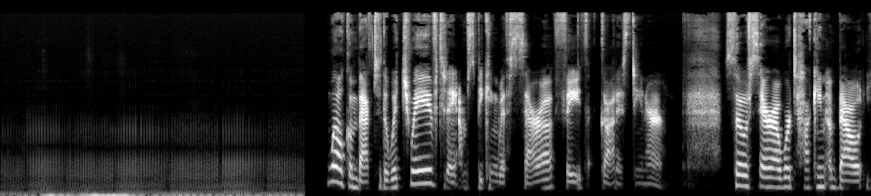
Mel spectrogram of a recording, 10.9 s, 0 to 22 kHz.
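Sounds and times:
cat purring: 0:00.0 - 0:03.8
speech: 0:04.1 - 0:10.8.

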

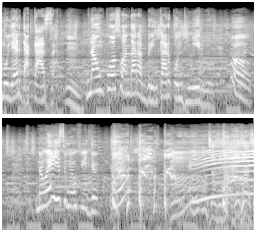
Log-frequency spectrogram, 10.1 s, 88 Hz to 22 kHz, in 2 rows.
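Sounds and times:
speech: 0:00.0 - 0:05.1, 0:05.7 - 0:07.6, 0:08.4 - 0:10.0
man coughing: 0:07.2 - 0:08.6, 0:09.2 - 0:10.0
man making strained throaty voiced sounds: 0:08.4 - 0:10.0.

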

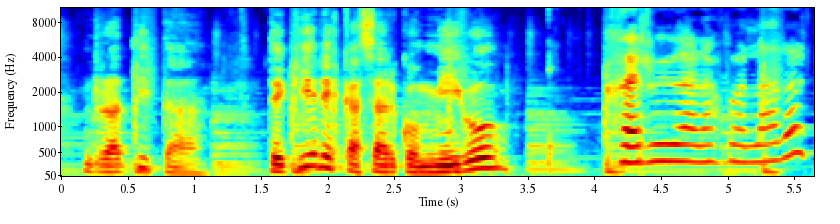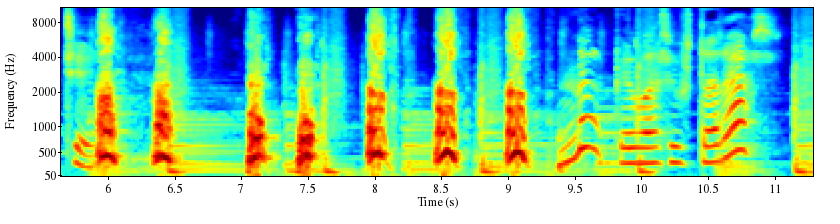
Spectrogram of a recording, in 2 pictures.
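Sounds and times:
speech: 0:00.2 - 0:03.5, 0:04.2 - 0:07.2, 0:09.9 - 0:11.0
dog barking: 0:05.9 - 0:09.3.

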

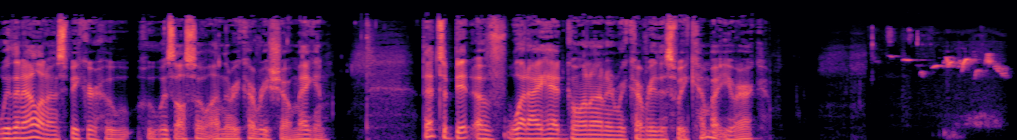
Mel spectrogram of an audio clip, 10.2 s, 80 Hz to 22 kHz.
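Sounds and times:
speech: 0:00.0 - 0:07.8
birds chirping and tweeting outdoors: 0:08.3 - 0:10.1.

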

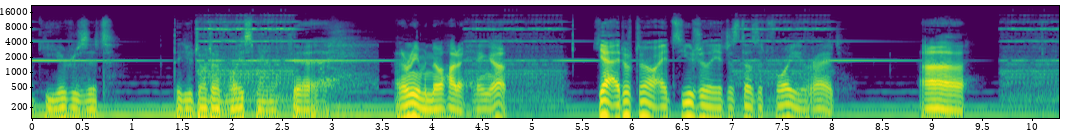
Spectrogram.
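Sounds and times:
speech: 0:00.1 - 0:05.0, 0:05.6 - 0:08.2, 0:08.9 - 0:09.4
telephone ringing during a call: 0:01.6 - 0:05.8, 0:07.0 - 0:08.6, 0:09.7 - 0:10.2.

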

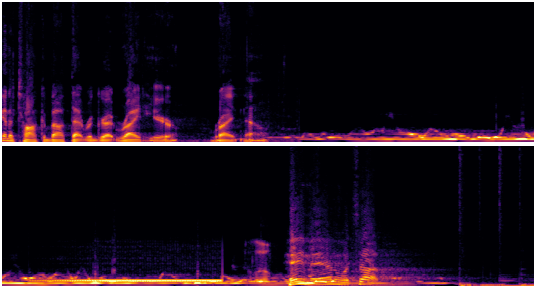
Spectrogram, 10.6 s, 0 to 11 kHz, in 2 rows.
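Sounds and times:
speech: 0:00.0 - 0:02.8, 0:08.2 - 0:09.2
wavering slightly distorted electronic warbles: 0:03.1 - 0:09.9
second telephone tone: 0:04.2 - 0:09.7
telephone dial tone of a phone call: 0:05.6 - 0:08.0.

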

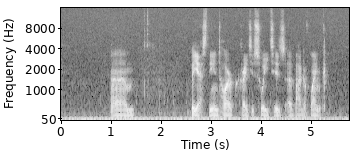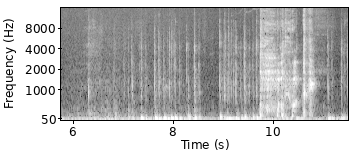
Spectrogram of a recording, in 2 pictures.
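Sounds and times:
speech: 0:01.0 - 0:01.6, 0:02.6 - 0:05.4
computer keyboard typing: 0:07.0 - 0:09.8, 0:11.1 - 0:11.5
person coughing: 0:09.7 - 0:11.1.

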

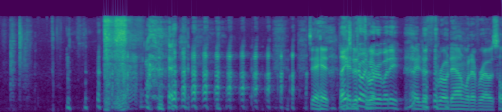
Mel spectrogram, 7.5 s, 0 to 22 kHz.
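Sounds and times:
laughter: 0:01.0 - 0:07.0
hand-made fart noises: 0:01.5 - 0:02.2
speech: 0:02.5 - 0:03.3, 0:04.7 - 0:07.5.

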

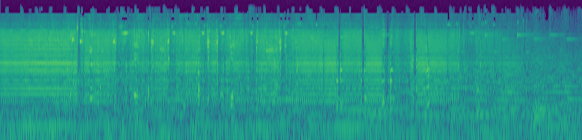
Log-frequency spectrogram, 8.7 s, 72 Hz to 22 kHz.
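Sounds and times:
car radio interference hum with crackly buzzing while tuning: 0:00.0 - 0:07.8.

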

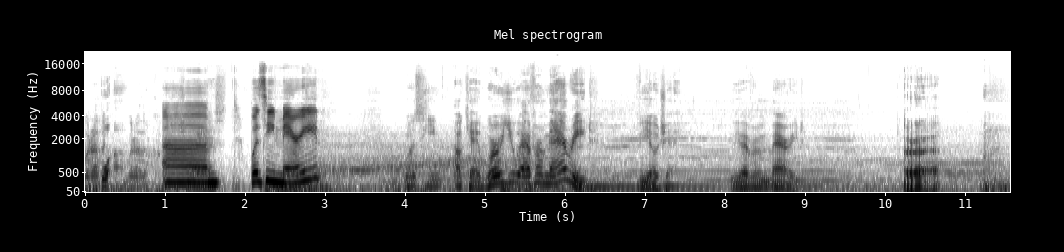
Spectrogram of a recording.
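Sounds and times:
speech: 0:00.2 - 0:03.1, 0:04.0 - 0:07.5, 0:08.1 - 0:09.0, 0:10.2 - 0:11.4
loud low throaty burp: 0:10.1 - 0:11.5.

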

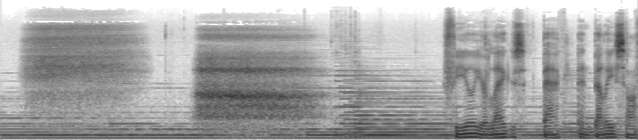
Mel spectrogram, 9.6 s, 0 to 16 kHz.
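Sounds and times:
soft steady musical drone: 0:00.0 - 0:07.7
deep breaths in through the nose and out: 0:00.2 - 0:05.7
speech: 0:06.8 - 0:09.5.

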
